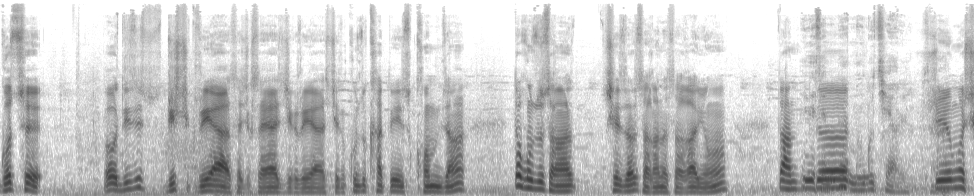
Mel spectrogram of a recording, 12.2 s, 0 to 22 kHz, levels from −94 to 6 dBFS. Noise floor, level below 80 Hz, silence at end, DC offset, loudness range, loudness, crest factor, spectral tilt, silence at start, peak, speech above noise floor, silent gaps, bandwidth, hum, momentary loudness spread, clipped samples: -53 dBFS; -54 dBFS; 0 s; under 0.1%; 2 LU; -26 LUFS; 20 dB; -6 dB/octave; 0 s; -6 dBFS; 28 dB; none; over 20 kHz; none; 11 LU; under 0.1%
